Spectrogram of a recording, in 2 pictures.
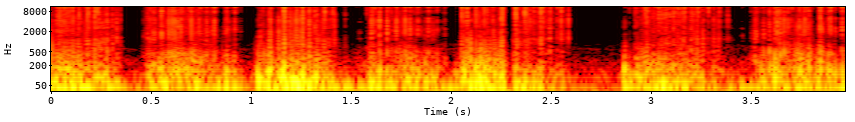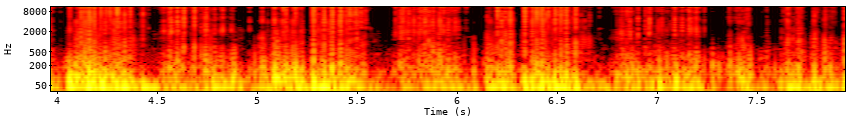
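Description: A solid honeycomb-textured wax pillar candle with a diamond pattern is held tilted in the hand while long nails scratch quickly across its textured side. Dense, rapid scratching and rasping strokes run in bursts, separated by brief near-silent breaks, with a heavy low rumble under a bright, hissy edge.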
